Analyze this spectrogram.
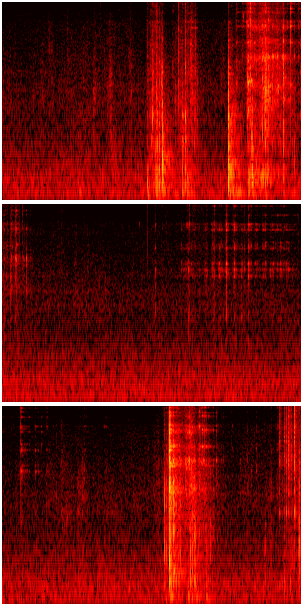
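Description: Small hand trowel scooping potting soil and scraping and clinking against a ceramic pot, in a few short bursts, the loudest near the end.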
